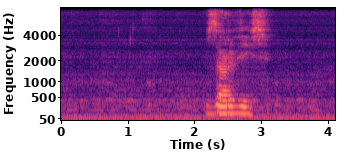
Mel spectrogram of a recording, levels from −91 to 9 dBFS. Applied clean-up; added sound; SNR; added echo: none; Musical instrument; 17 dB; reverberation time 0.3 s.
